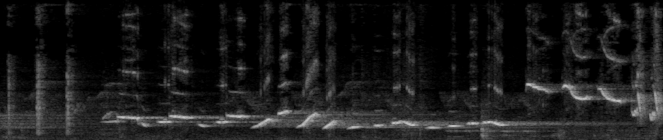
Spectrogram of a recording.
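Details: Lure song of a white-rumped shama, meant to make the bird more of a fighter: a fast run of short, slurred whistles, varied in pitch, with a few higher notes at the end.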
